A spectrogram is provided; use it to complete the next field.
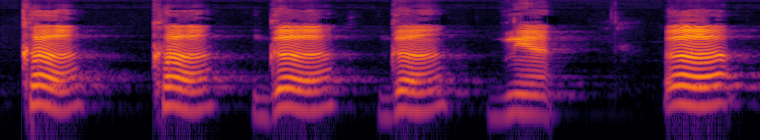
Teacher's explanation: ನಮ್ಮ ಕಂಠದಲ್ಲಿ ಹುಟ್ಟುತ್ತವೆ ಈ ಕಂಠ ಭಾಗದಲ್ಲಿ ಹುಟ್ಟುವುದರ ಮೂಲಕವಾಗಿ ಇವನ್ನ ಕಂಠಕ್ಷರಗಳು ಅಂತ ಹೇಳಿ ಕರೆಯುತ್ತೇವೆ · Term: ಕಂಠ್ಯ ಅಕ್ಷರಗಳು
